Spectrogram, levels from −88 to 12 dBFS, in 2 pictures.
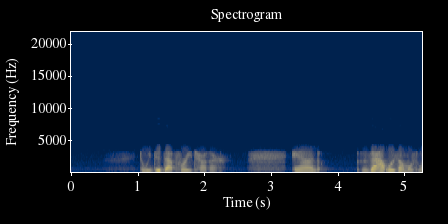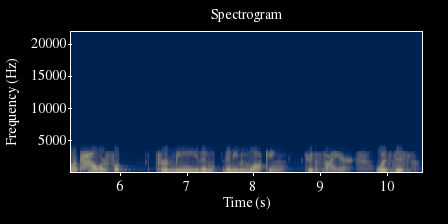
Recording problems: phone-call audio

